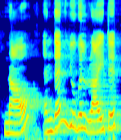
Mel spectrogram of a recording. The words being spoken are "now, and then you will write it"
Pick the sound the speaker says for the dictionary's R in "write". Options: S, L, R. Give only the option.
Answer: R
